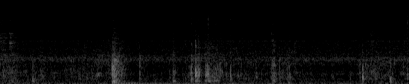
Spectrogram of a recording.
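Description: Faint handling noises: a few soft knocks and scuffs as objects are put down and picked up, over quiet room tone.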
